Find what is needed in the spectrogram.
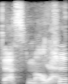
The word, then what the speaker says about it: Dastmalchian: And the other guy, David Dalmauchin, or how do you say his name? – Dastmalchian? Yes. – Dastmalchian? – Malchian. Interesting, sorry.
